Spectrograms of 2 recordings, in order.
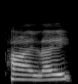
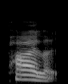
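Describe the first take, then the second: First: The second syllable has a long A sound. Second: The second syllable has a short, reduced vowel. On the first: The speaker calls it wrong. "the A would have been long" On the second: The speaker calls it right. "It's not, it's pilot"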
